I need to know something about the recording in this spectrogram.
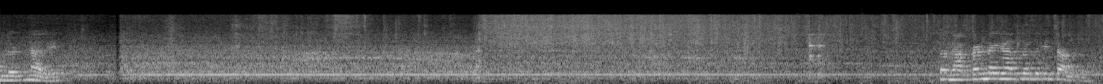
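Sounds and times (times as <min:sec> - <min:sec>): steady hum: 0:00.0 - 0:11.0
flatbread sizzling in a pan: 0:04.8 - 0:11.0.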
